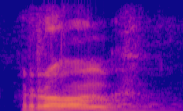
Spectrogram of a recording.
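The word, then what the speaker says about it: wrong: ये लिखा हमने आर से पहले डब्लू साइलेंट होता है। अगर आपको आर से पहले कहीं डब्लू दिखे तो वहाँ पर हम डब्लू का उच्चारण नहीं करते। जैसे रॉन्ग, ये लिखा हमने रे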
